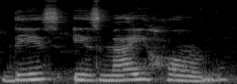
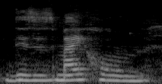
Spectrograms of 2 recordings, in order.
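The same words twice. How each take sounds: First: "This is my home" said very slowly, word by word; slow careful demo. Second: Said in the usual way. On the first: Shown as a demonstration. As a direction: spell it out slowly for learners. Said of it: "x0.5 repeat". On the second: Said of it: "em inglês vai ficar".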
